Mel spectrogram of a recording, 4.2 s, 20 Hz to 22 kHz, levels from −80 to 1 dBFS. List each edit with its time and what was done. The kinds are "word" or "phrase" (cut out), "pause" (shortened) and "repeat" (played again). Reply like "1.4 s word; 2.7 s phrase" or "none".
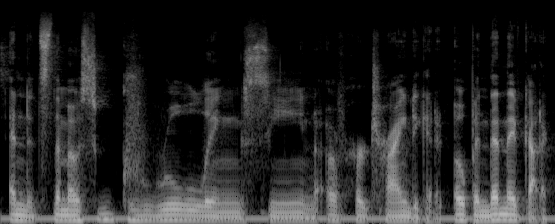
none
